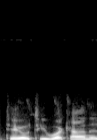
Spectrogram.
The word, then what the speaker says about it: Teotihuacan: Teotihuacan is the the Spanish pronunciation.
